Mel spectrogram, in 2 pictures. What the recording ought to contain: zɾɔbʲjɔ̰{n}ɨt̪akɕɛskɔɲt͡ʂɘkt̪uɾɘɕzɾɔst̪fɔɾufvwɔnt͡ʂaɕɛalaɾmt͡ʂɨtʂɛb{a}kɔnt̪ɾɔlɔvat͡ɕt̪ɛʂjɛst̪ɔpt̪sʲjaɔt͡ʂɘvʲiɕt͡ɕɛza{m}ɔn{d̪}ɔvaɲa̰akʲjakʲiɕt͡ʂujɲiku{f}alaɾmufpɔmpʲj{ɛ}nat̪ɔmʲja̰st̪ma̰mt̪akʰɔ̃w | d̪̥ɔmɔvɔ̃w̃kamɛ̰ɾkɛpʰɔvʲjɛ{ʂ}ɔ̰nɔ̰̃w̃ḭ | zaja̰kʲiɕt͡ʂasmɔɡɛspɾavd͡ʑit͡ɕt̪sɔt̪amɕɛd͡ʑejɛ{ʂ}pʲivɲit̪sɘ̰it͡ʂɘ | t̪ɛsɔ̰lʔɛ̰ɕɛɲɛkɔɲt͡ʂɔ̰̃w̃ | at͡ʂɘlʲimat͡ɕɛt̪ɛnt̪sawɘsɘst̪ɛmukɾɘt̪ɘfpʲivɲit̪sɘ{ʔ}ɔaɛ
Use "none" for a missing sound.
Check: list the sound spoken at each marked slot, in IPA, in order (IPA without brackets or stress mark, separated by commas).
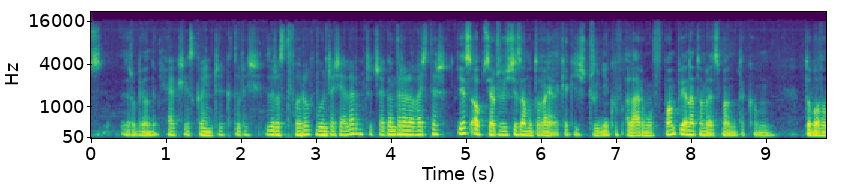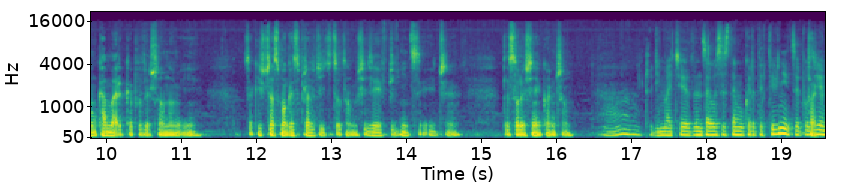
n, a, m, t̪, f, ɛ, ʂ, f, p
